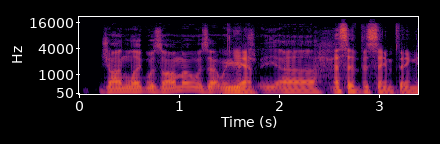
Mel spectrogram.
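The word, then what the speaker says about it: Leguizamo: on a plane with John Malovich and John Lugazamo. John Leguisamo.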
